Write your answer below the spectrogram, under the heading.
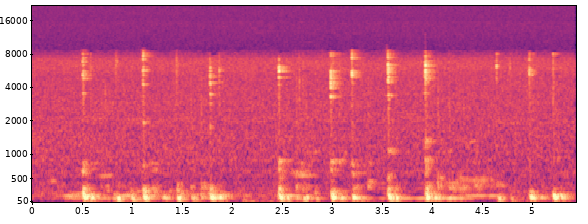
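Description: Typing on a computer keyboard: a run of faint, uneven key clicks.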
